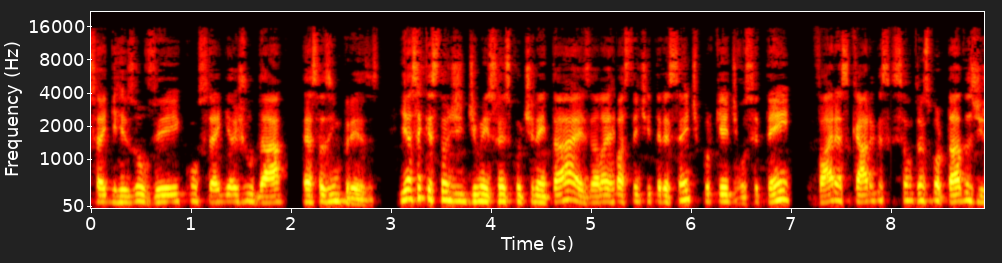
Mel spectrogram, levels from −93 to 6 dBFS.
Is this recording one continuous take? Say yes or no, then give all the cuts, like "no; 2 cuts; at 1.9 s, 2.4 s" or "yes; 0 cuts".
no; 2 cuts; at 5.2 s, 6.4 s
